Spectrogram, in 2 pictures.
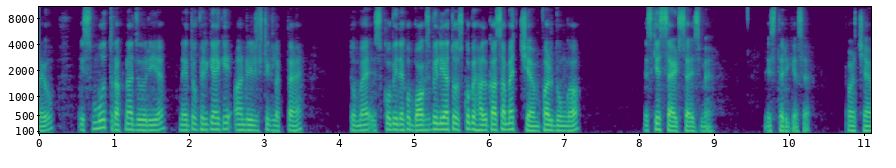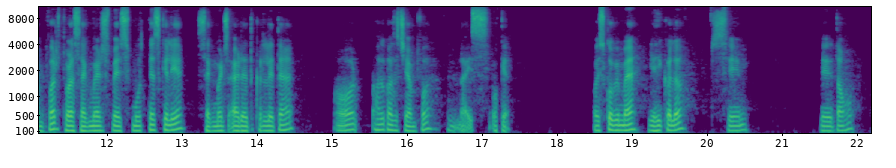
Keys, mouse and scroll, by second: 0.4 click, 2.8 click, 4.0 ctrl+a, 5.0 click, 6.3 click, 8.0 middle click, 8.7 middle click, 10.6 click, 10.9 click, 11.1 click, 11.3 click, 12.0 click, 12.3 click, 14.3-15.4 drag, 15.9 click, 16.3 click, 16.9 middle click, 17.7 middle click, 18.8 click, 19.1 click, 20.5 click.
